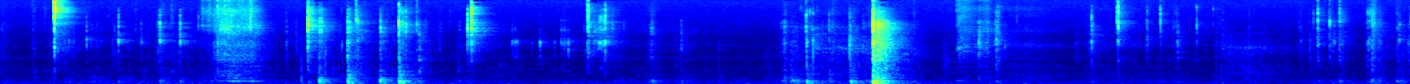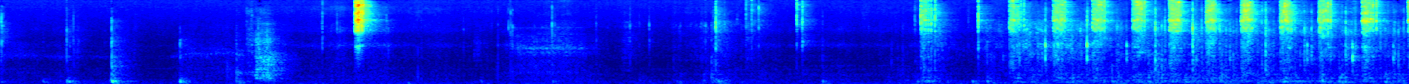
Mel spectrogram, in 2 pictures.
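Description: Scattered clunks and knocks as the Wabco air suspension compressor is handled and set back into its mounting frame, the loudest about nine seconds in. Near the end a socket ratchet starts clicking steadily, about four to five clicks a second, as a bolt is turned.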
